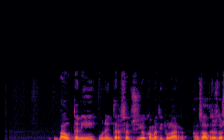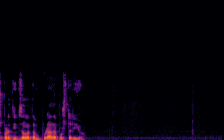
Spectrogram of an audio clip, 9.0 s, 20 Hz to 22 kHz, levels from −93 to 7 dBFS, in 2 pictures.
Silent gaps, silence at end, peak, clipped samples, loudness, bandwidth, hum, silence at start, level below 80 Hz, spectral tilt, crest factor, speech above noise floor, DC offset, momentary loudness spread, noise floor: none; 2.85 s; -12 dBFS; under 0.1%; -29 LUFS; 10.5 kHz; none; 1.05 s; -84 dBFS; -7 dB/octave; 20 dB; 49 dB; under 0.1%; 10 LU; -78 dBFS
